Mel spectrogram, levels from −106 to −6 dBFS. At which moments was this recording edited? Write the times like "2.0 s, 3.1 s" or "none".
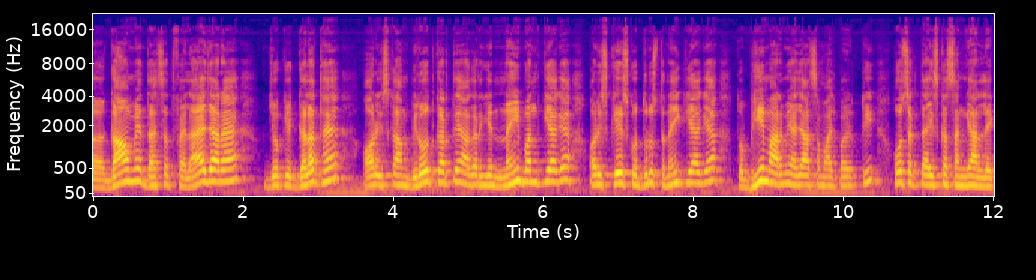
none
